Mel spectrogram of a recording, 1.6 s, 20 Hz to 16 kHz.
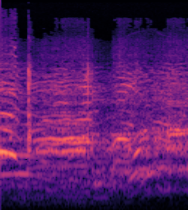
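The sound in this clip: Crowd celebrating in the streets after a 3-0 football victory over Brazil, a dense, steady wash of shouting and cheering voices, fairly faint, with a couple of brief sharper shouts standing out.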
